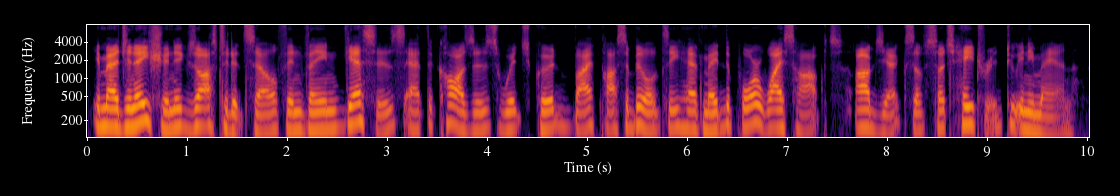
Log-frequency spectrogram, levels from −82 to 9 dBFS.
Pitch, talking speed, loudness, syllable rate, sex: 145 Hz, 150 wpm, -20 LUFS, 4.4 syllables/s, male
